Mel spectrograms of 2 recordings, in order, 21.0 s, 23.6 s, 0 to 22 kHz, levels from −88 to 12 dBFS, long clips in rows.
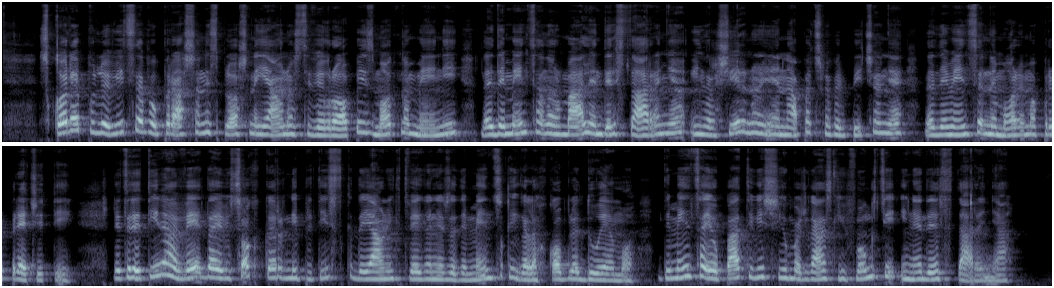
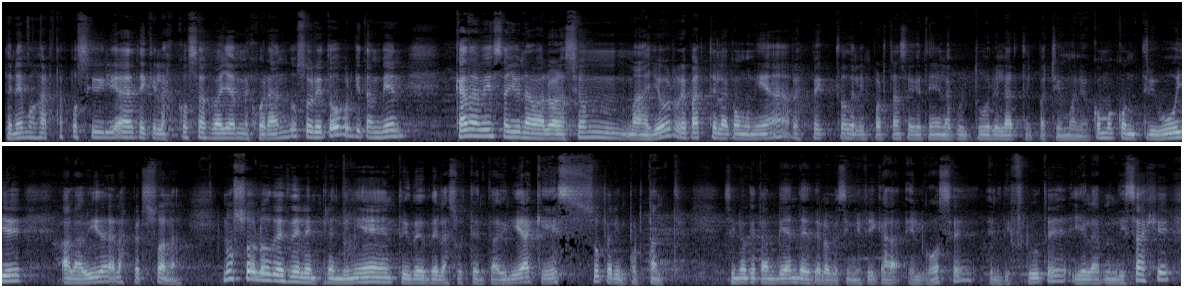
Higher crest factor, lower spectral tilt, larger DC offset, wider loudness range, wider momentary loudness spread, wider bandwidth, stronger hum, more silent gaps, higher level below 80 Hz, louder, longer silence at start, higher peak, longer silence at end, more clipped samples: about the same, 18 dB vs 22 dB; about the same, -5.5 dB/octave vs -5 dB/octave; neither; about the same, 3 LU vs 5 LU; about the same, 8 LU vs 10 LU; first, over 20 kHz vs 17.5 kHz; neither; neither; about the same, -66 dBFS vs -66 dBFS; first, -23 LUFS vs -27 LUFS; first, 0.4 s vs 0.05 s; about the same, -6 dBFS vs -6 dBFS; first, 0.4 s vs 0 s; neither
